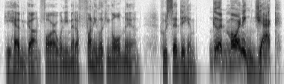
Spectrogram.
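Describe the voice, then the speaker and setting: A man narrating a fairy tale for children in an expressive, measured storytelling manner. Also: deep voice, dry recording, studio quality.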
